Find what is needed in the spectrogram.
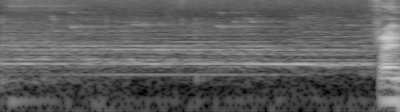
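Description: Faint sounds of a basketball game on a wooden hall floor, with the ball bouncing, over a steady background that carries a few thin held tones.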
